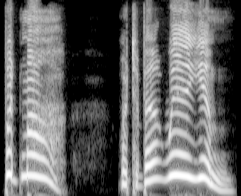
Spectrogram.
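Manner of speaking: change the subject eagerly; young lass asking. Acted. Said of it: "Flora asks".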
